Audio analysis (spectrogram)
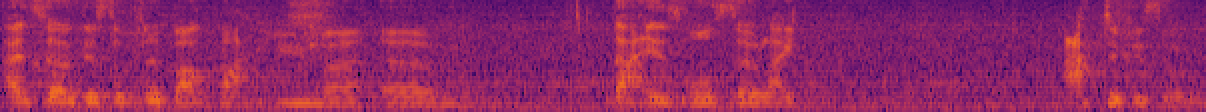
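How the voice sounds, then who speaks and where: A man's voice: medium pitch, steady tone, normal speed. A man from Liverpool talking earnestly in a casual interview on an outdoor festival stage, with many ums and restarts. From Liverpool, England. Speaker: guest creative. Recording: distant mic with street noise.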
